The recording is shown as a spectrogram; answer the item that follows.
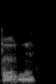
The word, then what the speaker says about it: Boonton: Well, it's spelled Boonton, but if you're there, you call it Booton.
